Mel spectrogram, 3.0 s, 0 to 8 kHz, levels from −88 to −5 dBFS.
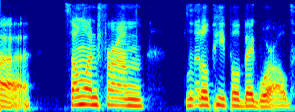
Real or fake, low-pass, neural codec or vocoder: real; 7.2 kHz; none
